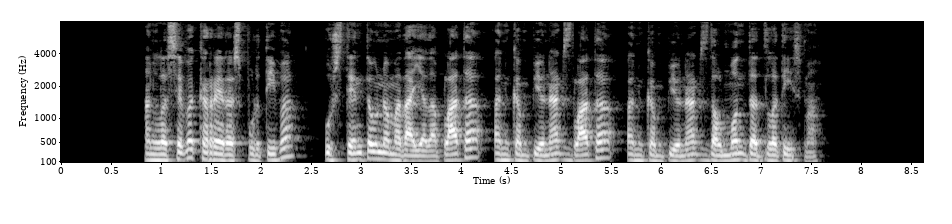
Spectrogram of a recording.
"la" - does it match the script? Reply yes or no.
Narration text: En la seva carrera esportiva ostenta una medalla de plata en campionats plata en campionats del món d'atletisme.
yes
